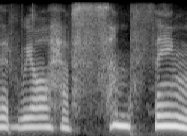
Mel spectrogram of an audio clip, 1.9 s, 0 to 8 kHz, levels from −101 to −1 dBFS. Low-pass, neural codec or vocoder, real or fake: 7.2 kHz; none; real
